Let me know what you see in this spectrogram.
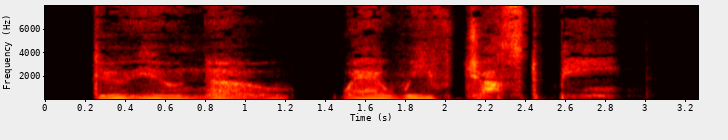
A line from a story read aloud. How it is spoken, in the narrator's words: whispered darkly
